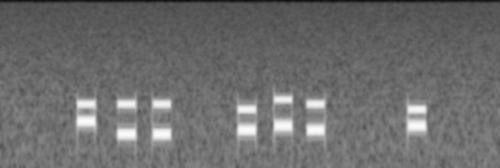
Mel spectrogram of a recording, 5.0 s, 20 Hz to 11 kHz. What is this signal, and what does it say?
DTMF, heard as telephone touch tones, dialled by hand, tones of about 190 ms. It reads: 022 495 7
